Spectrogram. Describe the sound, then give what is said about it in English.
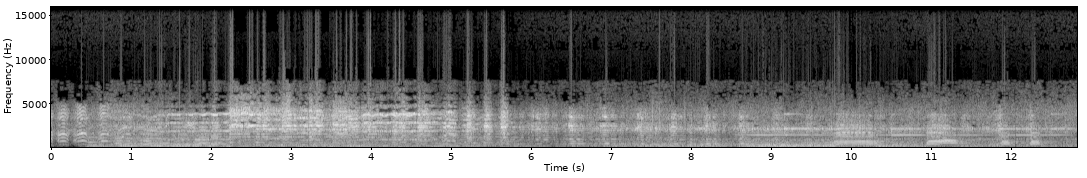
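A moving freight train rumbles and clatters loudly and steadily, with rhythmic clanking in the first few seconds and sustained metallic squealing tones running through the rest. “Yeah, and I've been hiding like an ostrich ever since we ditched the car and hopped this rattler.”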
